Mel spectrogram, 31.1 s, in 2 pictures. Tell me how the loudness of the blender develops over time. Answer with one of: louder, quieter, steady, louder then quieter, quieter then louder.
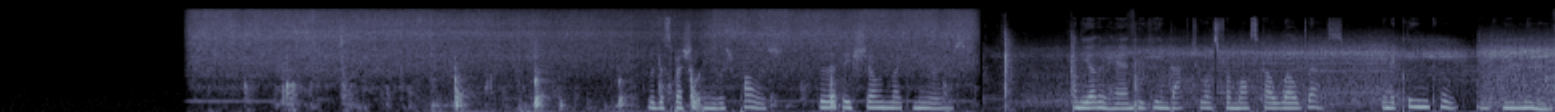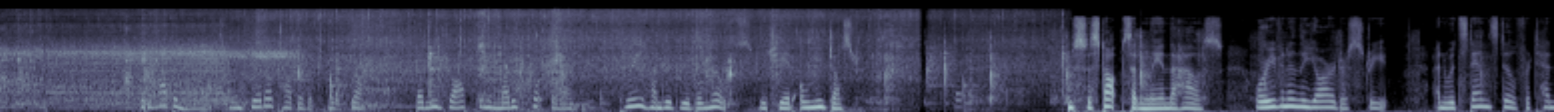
louder.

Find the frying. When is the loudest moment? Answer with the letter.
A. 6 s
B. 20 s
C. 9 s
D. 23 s
B.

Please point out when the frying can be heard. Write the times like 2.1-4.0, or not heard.
1.9-9.8, 15.5-26.2.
